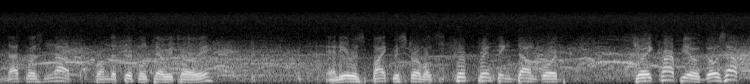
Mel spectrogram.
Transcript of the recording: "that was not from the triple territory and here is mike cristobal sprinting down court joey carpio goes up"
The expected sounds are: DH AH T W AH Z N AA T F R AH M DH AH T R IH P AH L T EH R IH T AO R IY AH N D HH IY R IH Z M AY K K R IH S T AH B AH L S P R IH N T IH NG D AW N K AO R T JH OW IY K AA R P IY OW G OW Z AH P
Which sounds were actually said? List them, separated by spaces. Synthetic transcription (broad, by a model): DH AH T W AH Z N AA T F R AH M DH AH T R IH P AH L T EH R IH T AO R IY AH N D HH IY R IH Z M AY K K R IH S T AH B L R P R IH N T IH NG D AW N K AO R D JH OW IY K AA R P IY OW G OW Z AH P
